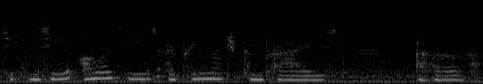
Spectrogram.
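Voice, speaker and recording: The pace is very slow. Noticeable background noise sits behind the voice. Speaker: pre-med student. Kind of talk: ASMR study lesson. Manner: whispered.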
